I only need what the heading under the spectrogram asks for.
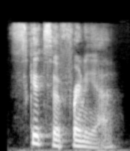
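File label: "schizophrenia", British English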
